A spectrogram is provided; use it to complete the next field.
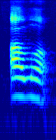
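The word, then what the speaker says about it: hour: आवर, 1 घंटा, 1 आवर, सो ए या एन. और आवर में चाहे देखने में एच है बट एच इज साइलेंट, तो आवर से पहले लगता है एन.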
